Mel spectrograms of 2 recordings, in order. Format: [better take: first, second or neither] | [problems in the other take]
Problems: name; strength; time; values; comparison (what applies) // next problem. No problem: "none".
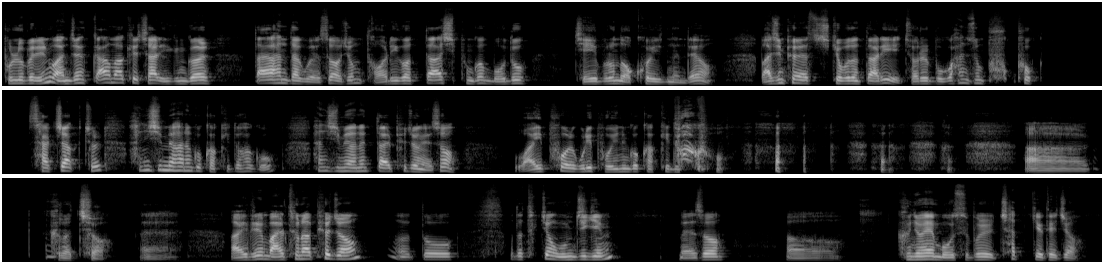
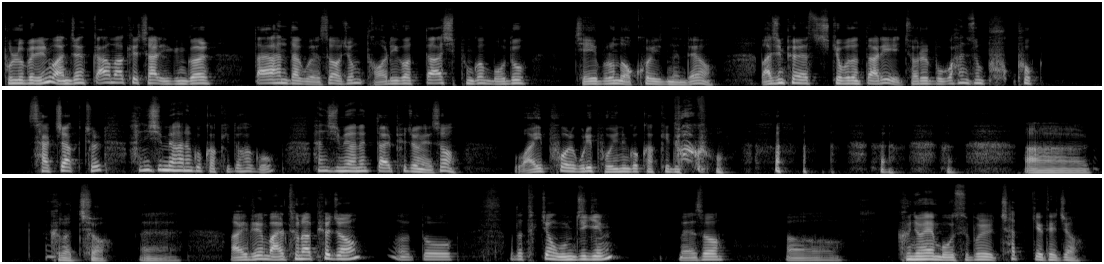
second | thin; somewhat; fading below 300 Hz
